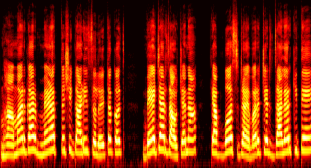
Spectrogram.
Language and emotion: Goan Konkani, angry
